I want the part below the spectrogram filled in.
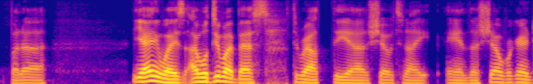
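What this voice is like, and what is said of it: Voice weakened from a cold. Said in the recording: “I am dealing with the cold, so I apologize for my voice there ... it's not 100% back yet”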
